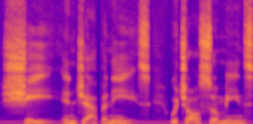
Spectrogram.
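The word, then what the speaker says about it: 四: The tunnel is haunted by the symbolism of the number four, pronounced she in Japanese, which also means death.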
